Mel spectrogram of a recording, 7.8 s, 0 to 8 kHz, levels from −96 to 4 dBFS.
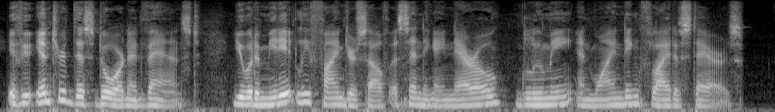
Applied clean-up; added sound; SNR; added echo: none; none; none; none.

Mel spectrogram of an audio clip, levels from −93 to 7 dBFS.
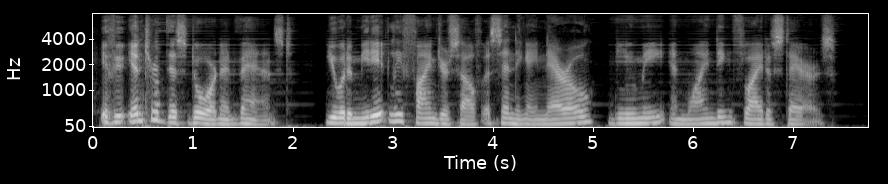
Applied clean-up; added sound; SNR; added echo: neural mask model DeepFilterNet 3.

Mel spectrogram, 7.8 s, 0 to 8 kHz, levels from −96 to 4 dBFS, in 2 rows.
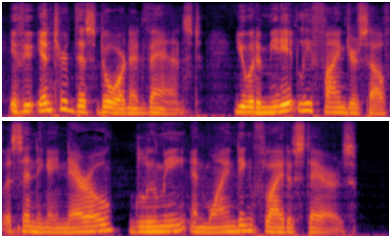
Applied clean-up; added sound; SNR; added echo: neural mask model Resemble Enhance denoiser.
